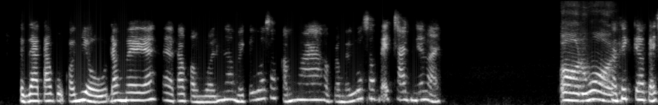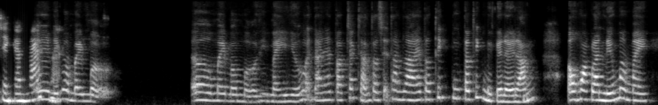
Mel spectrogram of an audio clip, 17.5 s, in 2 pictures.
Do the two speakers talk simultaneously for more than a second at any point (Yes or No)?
No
